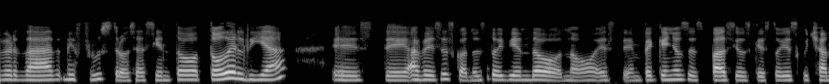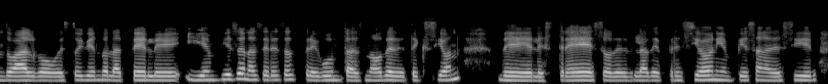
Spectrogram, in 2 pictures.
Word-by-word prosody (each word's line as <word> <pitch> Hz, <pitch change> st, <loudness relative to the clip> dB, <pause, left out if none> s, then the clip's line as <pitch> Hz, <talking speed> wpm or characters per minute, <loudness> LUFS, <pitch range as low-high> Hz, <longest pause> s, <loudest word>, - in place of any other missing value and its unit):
verdad 210 Hz, -1 st, +2 dB
me 230 Hz, 0 st, -1 dB
frustro, 215 Hz, -4 st, -4 dB
o -, -, -6 dB
sea, 190 Hz, 0 st, -4 dB
siento 210 Hz, +2 st, 0 dB
todo 230 Hz, +4 st, +7 dB
el 280 Hz, -3 st, +7 dB
día, 220 Hz, +6 st, +1 dB, 0.5 s
este, 195 Hz, -1 st, -3 dB
a 215 Hz, +1 st, +3 dB
veces 215 Hz, +3 st, -2 dB
cuando 190 Hz, -2 st, -3 dB
estoy 205 Hz, +1 st, -2 dB
viendo, 205 Hz, -3 st, +2 dB
¿no?, 185 Hz, +1 st, -4 dB
este, 190 Hz, +1 st, -7 dB
en 185 Hz, +1 st, -10 dB
pequeños 215 Hz, +3 st, -1 dB
espacios 195 Hz, -1 st, 0 dB
que 185 Hz, -, -5 dB
estoy 195 Hz, +2 st, -4 dB
escuchando 195 Hz, -1 st, -1 dB
algo 190 Hz, 0 st, +3 dB
o 180 Hz, -, +1 dB
estoy 200 Hz, +2 st, -4 dB
viendo 205 Hz, 0 st, 0 dB
la 190 Hz, -1 st, 0 dB
tele 195 Hz, -1 st, +2 dB
y 205 Hz, -3 st, 0 dB
empiezan 230 Hz, +4 st, +1 dB
a -, -, +2 dB
hacer 210 Hz, -1 st, -3 dB
esas 220 Hz, +2 st, -2 dB
preguntas, 195 Hz, -2 st, -1 dB
¿no?, 190 Hz, -1 st, -1 dB
de 200 Hz, -1 st, +4 dB
detección 205 Hz, +6 st, -2 dB, 0.4 s
del 185 Hz, -3 st, +2 dB
estrés 190 Hz, +2 st, +1 dB
o 185 Hz, -, +1 dB
de 185 Hz, 0 st, -1 dB
la 190 Hz, 0 st, 0 dB
depresión, 190 Hz, +3 st, 0 dB
y 205 Hz, -, 0 dB
empiezan 195 Hz, +1 st, -4 dB
a 185 Hz, -, -1 dB
decir: 195 Hz, +2 st, -1 dB
200 Hz, 175 wpm, -22 LUFS, 190-210 Hz, 0.5 s, todo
